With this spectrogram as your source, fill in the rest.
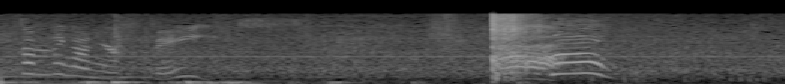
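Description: A snowball thuds against a face.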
